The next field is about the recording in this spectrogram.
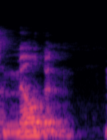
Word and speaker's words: Melbourne: Uh, and I got to say, it's pronounced Melbourne. Melbourne. How did Melbourne. I say it? Uh, M E L B N.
